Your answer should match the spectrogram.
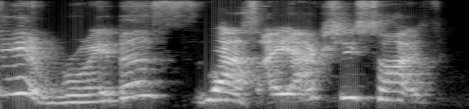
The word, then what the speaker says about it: rooibos: tea oh is that how you say it rooibos yes i actually saw it and i remembered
